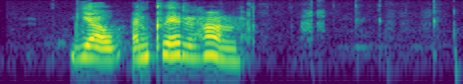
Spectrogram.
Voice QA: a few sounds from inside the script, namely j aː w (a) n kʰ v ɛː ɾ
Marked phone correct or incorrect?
incorrect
